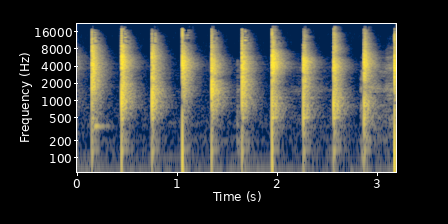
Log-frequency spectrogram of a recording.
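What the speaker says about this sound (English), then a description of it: "That was enough claps." Eleven sharp, evenly spaced claps ring out in a steady rhythm over about three seconds, close and loud, each one crisp and separate, with no voices.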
